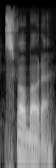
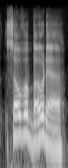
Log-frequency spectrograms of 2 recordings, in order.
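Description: First: Svoboda said slowly as "sfo-BO-da"; corrected pronunciation. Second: Svoboda slowly sounded out as "so-vuh-BO-da"; bastardized pronunciation. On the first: Shown as a demonstration. Co-host teaching the party's name, Svoboda as "sfo-BO-da". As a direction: run S and v together in Svoboda, lower, unhurried. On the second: Real, not acted. Reader struggling with the party's name, Svoboda bastardized as "so-vuh-BO-da". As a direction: stretch Svoboda with an extra vowel after the S. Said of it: "I'm bastardizing this name".

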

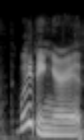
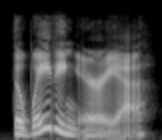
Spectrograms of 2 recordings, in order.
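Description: First: "the waiting area" said in a light, falsely pleased tone; mock delight. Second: "the waiting area" set apart in air quotes, with a rise on "waiting". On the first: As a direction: pretend to find "the waiting area" lovely. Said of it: "And I'm like". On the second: Shown as a demonstration. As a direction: say "the waiting area" as if it's a joke name. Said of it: "I'm using air quotes".

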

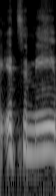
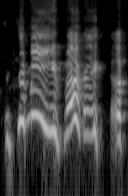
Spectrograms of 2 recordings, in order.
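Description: First: Said in the usual way. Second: High Mario catchphrase voice. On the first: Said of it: "they had to say". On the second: Retold or imitated. Joking that Mario only says his catchphrase, high Mario voice. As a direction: pop it out high like Mario himself. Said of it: "Imagine that's all he said".

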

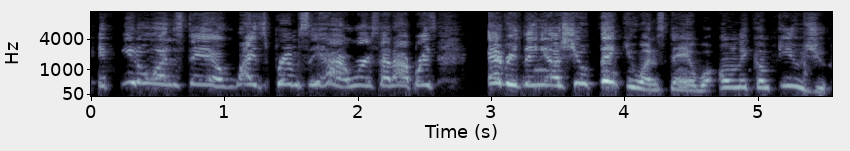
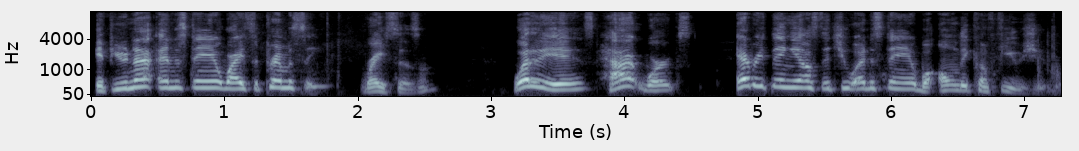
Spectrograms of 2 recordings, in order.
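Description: First: Emphatic shouted quote. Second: Said in the usual way. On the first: Retold or imitated. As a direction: hammer the line home with a shout. Same quote repeated, shouted.

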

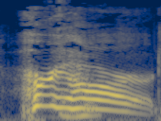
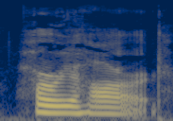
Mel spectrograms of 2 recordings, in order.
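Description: First: Loud bark of hurry hard; curling skip yelling. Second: Said in the usual way. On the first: Retold or imitated. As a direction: yell it down the ice like a skip. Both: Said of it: "they yell a lot".

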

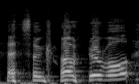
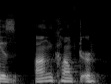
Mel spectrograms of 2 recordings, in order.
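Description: First: Higher-pitched, laughing through the words. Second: Said in the usual way. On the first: Real, not acted. Teller imagines making everyone uncomfortable, laughing. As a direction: repeat it while cracking up.

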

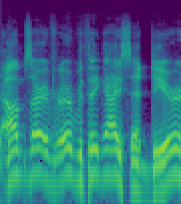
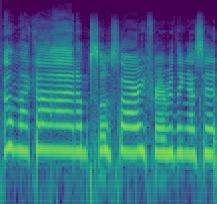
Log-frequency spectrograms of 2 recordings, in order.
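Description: First: Said in the usual way. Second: Very high, fast, breathless mock apology; overacted high-pitched apology rushed out in one breath; hammed-up gushing apology. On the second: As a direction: squeal the apology out in a put-on voice. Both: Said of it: "and they're like".

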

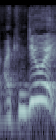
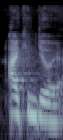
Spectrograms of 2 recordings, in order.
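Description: First: Higher and louder, rallying herself; pumped-up pep talk. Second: Said in the usual way. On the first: Real, not acted. Tired worker psyches herself up for Friday, pumped. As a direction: cheer yourself on through the week. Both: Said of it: "almost the end of the week".

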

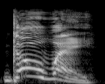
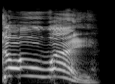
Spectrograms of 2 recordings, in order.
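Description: First: High-pitched frightened cry; old woman crying out. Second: Very high, slow desperate cry; old woman crying out. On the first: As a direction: cry out high to drive the imp off. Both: A narrator's reading. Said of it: "she cried out loudly".

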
